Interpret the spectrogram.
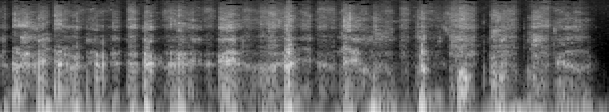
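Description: Orangutan calling: a rapid, continuous run of short, rough calls, several a second.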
